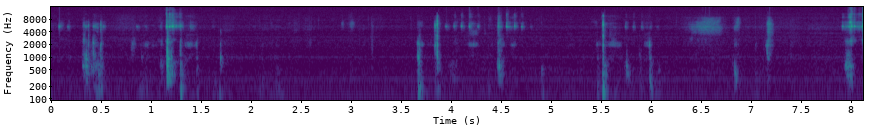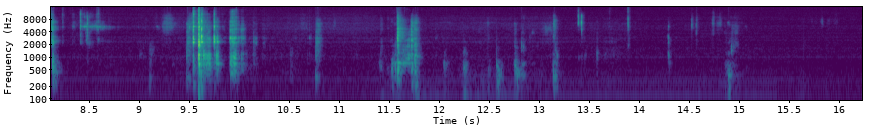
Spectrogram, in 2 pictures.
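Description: Scattered small clicks and knocks of hands handling wire and soldering tools at a metal bench vise. The loudest clatter comes about ten seconds in, with a shorter one a second or two later.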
